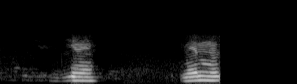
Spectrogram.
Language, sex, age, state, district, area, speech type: Hindi, male, 18-30, Madhya Pradesh, Harda, urban, conversation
